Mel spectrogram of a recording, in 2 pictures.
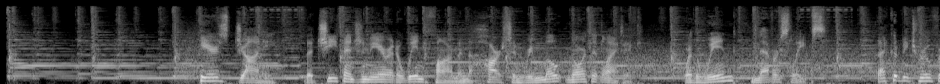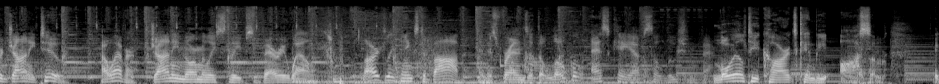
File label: Male Voice Over Talents Explainer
